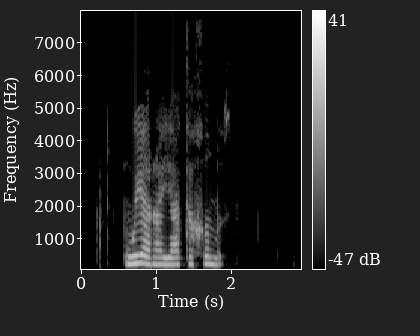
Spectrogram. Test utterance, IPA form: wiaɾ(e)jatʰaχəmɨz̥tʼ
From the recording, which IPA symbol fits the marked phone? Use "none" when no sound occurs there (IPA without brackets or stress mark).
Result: a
